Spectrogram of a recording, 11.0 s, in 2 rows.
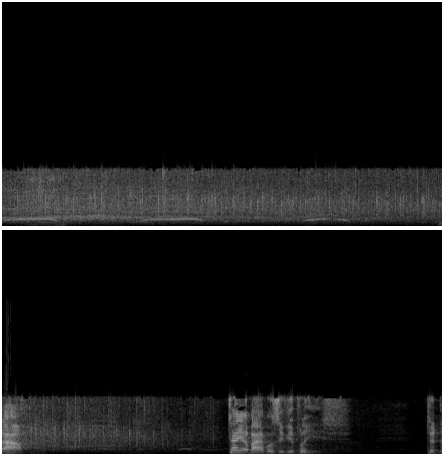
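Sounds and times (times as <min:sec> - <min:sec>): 
audience clapping hands: 0:00.0 - 0:08.8
speech: 0:05.5 - 0:05.9, 0:08.4 - 0:09.7.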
